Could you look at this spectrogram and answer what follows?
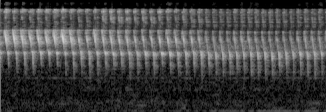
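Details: Continuous canary song used to coax young canaries into singing: a fast, high, even rolling trill sustained throughout, softly recorded with light background hiss.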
